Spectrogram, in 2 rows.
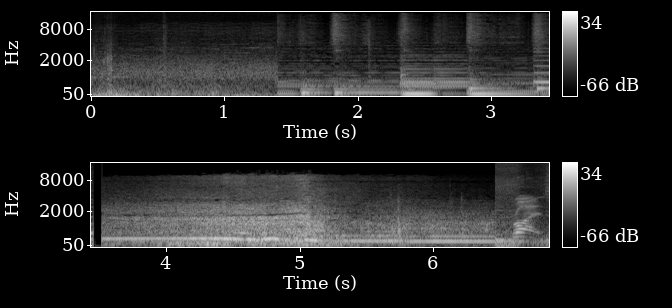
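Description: Car with a K20 engine being driven hard, revs climbing in sharp stepped bursts with gear changes, then a sustained loud rising engine howl with road noise, up close and without speech.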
